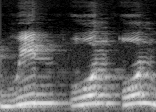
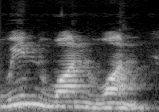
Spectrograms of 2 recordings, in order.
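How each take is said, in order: First: 'Won' is said with a long 'o' like 'own'. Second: 'Won' is said with a 'wuh' sound like 'one'. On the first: The speaker calls it wrong. "আমরা সারা জীবন দেখেন win ওন ওন বলেছি, এটা কিন্তু ওন হবে না" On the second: The speaker calls it right. "উচ্চারণ হবে win ওয়ান ওয়ান"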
